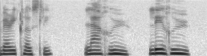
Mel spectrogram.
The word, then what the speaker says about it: rues: La rue, les rues. Did you hear the plural? No, you did not. The S is silent, of course it is. The article does all the work.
